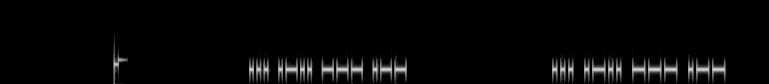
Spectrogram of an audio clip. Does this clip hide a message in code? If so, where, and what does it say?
Yes: Morse code from 2.5 to 7.2 s, heard as a keyed tone, about 29 wpm, 700 Hz. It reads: SLOW SLOW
